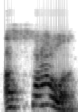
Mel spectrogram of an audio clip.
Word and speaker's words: ASALH: I'd like to share some information about ASALH. That's how we pronounce our acronym.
